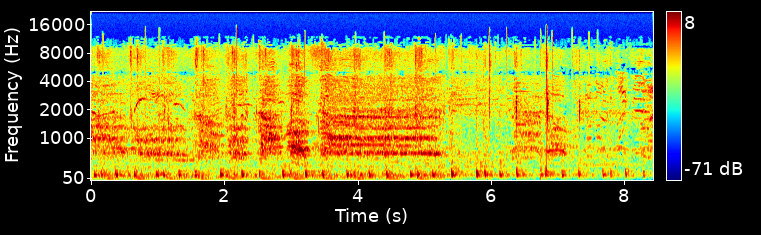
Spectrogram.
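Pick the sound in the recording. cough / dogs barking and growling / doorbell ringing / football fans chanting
football fans chanting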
